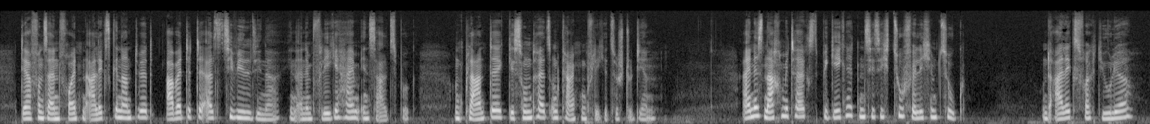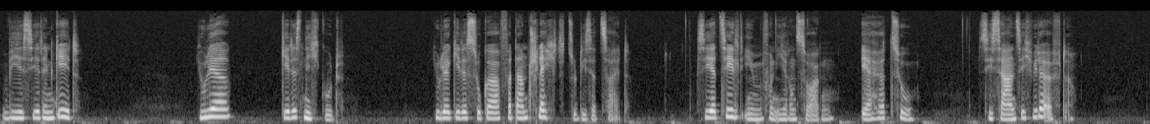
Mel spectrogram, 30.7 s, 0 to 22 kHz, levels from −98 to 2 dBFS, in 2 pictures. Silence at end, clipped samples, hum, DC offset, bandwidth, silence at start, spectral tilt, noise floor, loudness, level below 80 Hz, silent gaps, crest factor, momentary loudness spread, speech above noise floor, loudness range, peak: 1.05 s; under 0.1%; none; under 0.1%; 15 kHz; 0.3 s; -4.5 dB/octave; -60 dBFS; -21 LUFS; -54 dBFS; none; 20 dB; 12 LU; 40 dB; 3 LU; -2 dBFS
